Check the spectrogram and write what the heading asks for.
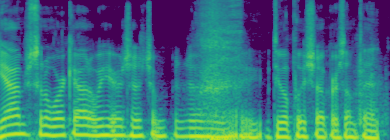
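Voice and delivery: missionary fakes a cheerful excuse to his companion, hurried and bright; mock casual cover-up. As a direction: brush it off like nothing's wrong. Fakes cheer to hide being unwell.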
